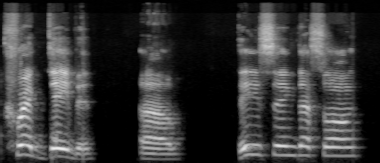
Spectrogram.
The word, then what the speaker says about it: David: Another one said it's pronounced David.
